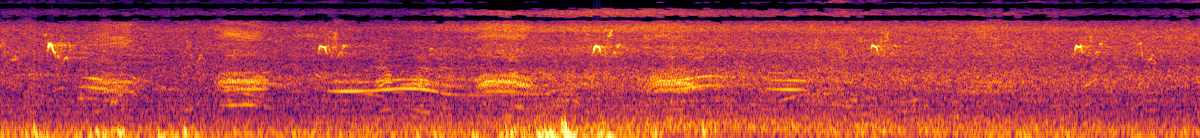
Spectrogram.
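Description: Birds calling: a tangle of short warbling, whistled calls with a steady series of brief high chirps about twice a second. Under them runs a low rumbling noise, with a single thump about three seconds in.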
